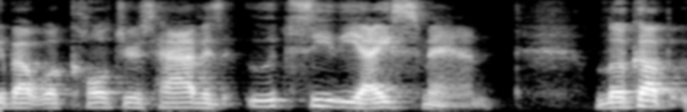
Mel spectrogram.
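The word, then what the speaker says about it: Ötzi: archaeology and thinking about what cultures have is Utsie the Iceman. Look up Usy the Iceman. It's spelled O TZI.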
